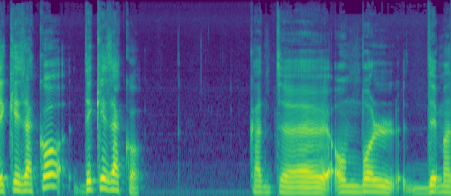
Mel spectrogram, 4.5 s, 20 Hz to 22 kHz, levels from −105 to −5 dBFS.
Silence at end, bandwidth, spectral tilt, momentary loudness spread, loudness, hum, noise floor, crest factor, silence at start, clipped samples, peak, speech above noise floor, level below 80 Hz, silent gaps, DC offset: 0 s; 18.5 kHz; -6 dB/octave; 12 LU; -17 LUFS; none; -61 dBFS; 16 dB; 0 s; under 0.1%; -2 dBFS; 45 dB; -58 dBFS; none; under 0.1%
